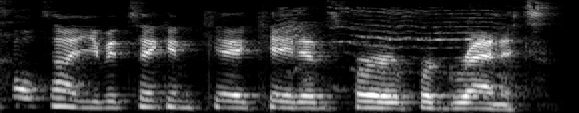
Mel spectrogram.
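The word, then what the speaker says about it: Cadance: It's Cadence, not Candace.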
